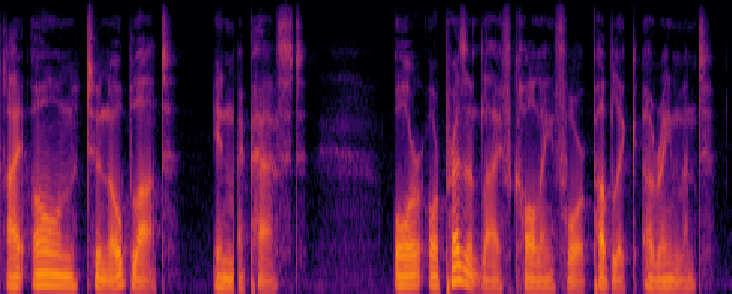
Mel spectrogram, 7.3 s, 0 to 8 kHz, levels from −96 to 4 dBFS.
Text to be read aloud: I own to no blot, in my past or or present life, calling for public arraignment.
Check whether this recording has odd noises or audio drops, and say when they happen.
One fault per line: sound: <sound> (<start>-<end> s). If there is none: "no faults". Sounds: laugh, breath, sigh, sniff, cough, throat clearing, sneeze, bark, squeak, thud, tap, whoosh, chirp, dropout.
sound: dropout (2.3-2.4 s)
